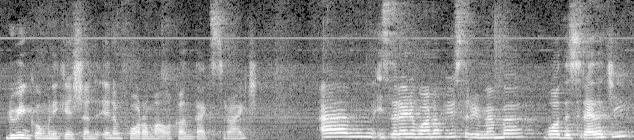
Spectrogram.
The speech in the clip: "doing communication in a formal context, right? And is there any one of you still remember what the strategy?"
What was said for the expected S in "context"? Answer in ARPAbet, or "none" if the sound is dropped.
S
